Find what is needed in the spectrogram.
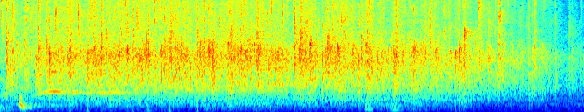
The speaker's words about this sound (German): Erstmal nochmal ein Applaus für Onkel Bernie.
